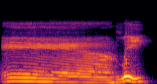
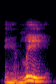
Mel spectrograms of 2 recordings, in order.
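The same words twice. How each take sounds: First: It is drawn out long. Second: It is said very short.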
